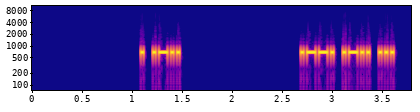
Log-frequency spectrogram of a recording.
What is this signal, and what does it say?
Morse code, heard as a keyed tone, about 40 wpm, 700 Hz. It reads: EL PLS
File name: IQE Course 3 - Lesson 89 - YAGI - Two Elements - 40wpm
